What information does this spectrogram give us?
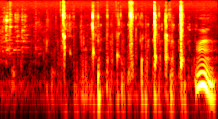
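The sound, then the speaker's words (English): Crunching an ice cube in the mouth: a quick irregular series of crisp, wet cracks, followed by a brief voiced hum at the end. “I got an ice cube in my mouth. Can you hear me crunching it?”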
